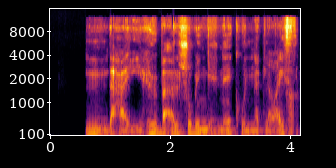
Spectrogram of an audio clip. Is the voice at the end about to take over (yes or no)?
no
